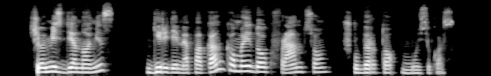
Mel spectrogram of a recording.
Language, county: Lithuanian, Šiauliai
